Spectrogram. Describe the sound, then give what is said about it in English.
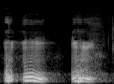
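A voice imitates throat clearing with a short series of raspy, guttural vocal bursts, loud and close, each rough rasp breaking off before the next. “She just is always clearing her throat in the movie.”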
